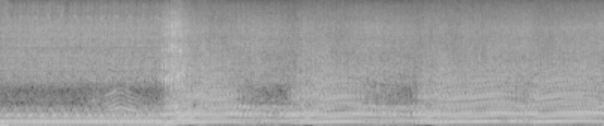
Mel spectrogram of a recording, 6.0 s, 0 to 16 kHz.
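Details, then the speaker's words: Aging Ford Flex V6 at about 1000 rpm idle with both front flex exhaust pipes removed, exhaust open ahead of the catalytic converters, cold snowy 32°F day: deep, loud, raspy rumble with a few blips; open exhaust roar at idle. "so let's see what this sounds like with uh an open exhaust per se [Music] I kind of like it it sounds really deep and really gnarly"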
